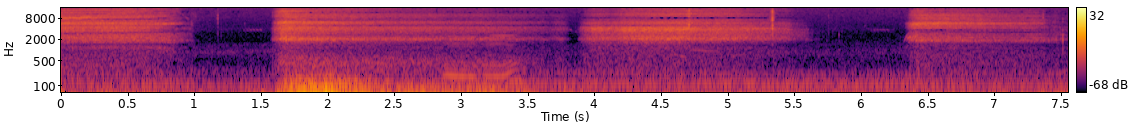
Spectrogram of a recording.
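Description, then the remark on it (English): A person demonstrates alternate nostril breathing, breathing slowly and audibly through the nose in several long, airy inhales and exhales, separated by brief pauses, with no talking. “I've started doing the, like, alternating nostril breathing.”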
